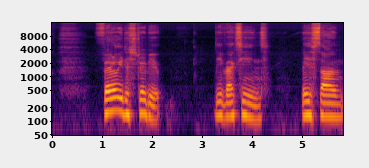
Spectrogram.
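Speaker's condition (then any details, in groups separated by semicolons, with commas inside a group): Cerebral palsy, spastic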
